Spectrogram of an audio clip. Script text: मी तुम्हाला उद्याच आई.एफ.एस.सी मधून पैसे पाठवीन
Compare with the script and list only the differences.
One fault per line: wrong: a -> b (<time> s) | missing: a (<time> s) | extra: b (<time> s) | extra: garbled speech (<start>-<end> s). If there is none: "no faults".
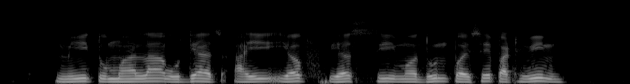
no faults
